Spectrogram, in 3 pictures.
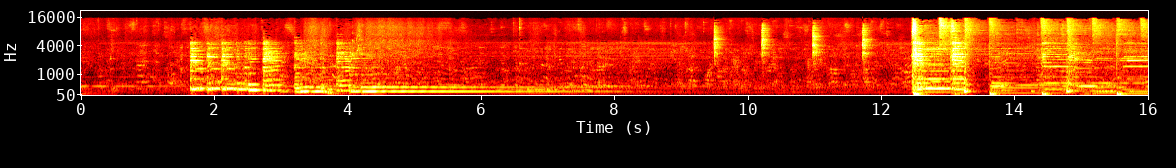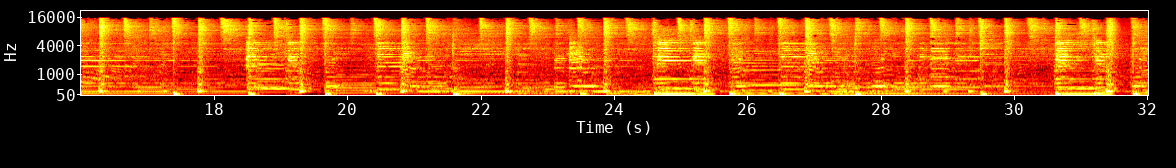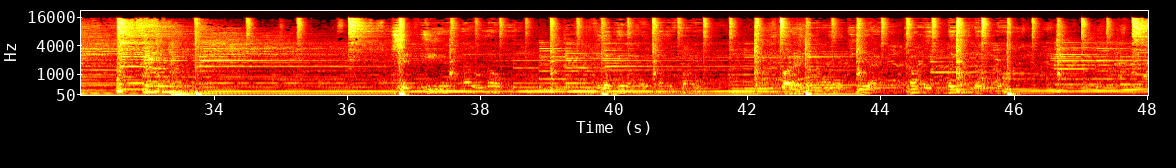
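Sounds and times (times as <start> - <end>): blues band playing: 0.0 - 48.0.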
